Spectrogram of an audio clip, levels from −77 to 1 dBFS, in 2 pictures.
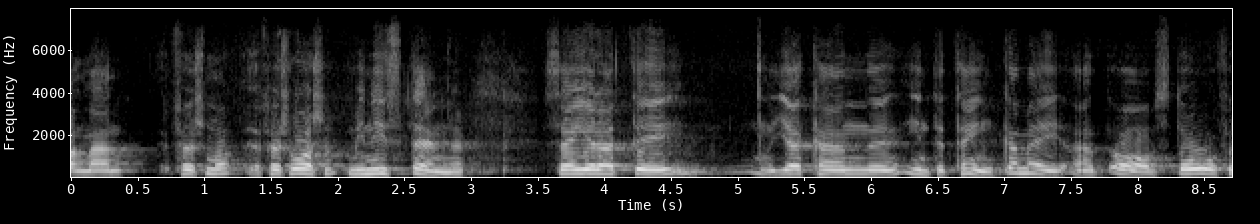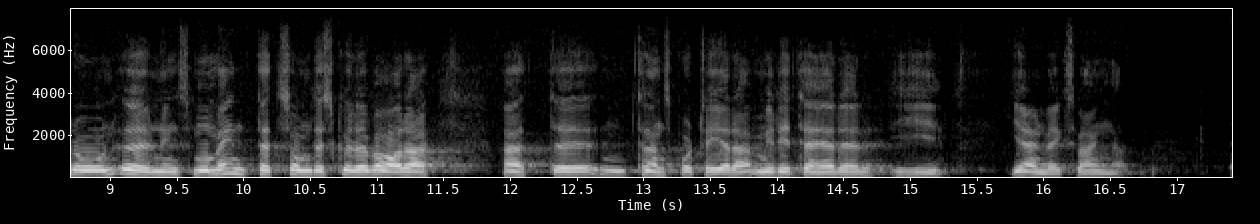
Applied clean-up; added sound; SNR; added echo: neural mask model Resemble Enhance denoiser.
